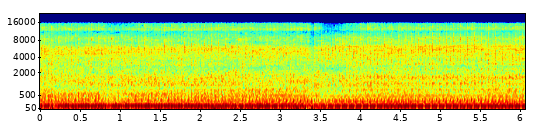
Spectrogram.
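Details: Citroën 2CV twin after static timing set and coil polarity corrected, carburettor stood empty 20 years: low, even thrum with steady firing and no misses or bangs, running cleanly at idle. Normal running.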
